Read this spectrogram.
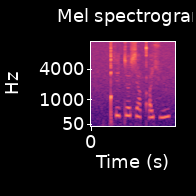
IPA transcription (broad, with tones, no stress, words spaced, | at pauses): ǃʰe˧tœ˧ se˧˩ qʼe˩˧çy˩˧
